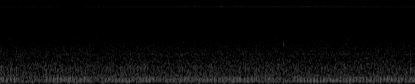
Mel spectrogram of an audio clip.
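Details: Continuous low, rapidly pulsed purring from Braveheart, a feral cat's kitten, on its first encounter with the sofa; even and unbroken throughout, with a quiet hiss in the background.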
